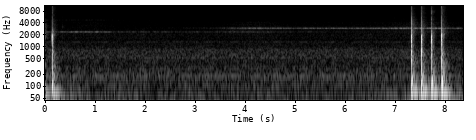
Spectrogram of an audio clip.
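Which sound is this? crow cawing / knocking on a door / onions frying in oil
knocking on a door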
